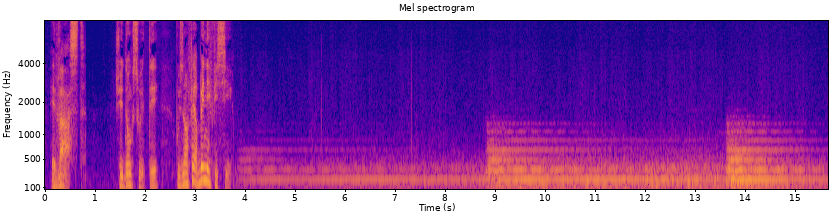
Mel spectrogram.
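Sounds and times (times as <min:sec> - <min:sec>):
speech: 0:00.1 - 0:03.8
clock bell striking midnight: 0:03.8 - 0:15.6
rain falling: 0:03.8 - 0:15.6.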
